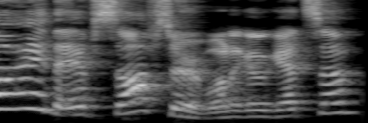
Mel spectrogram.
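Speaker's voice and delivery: friendly, easygoing, kind and animated. Showing how a character should offer to get soft serve instead: kind older sister. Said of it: "Kind older sister".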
